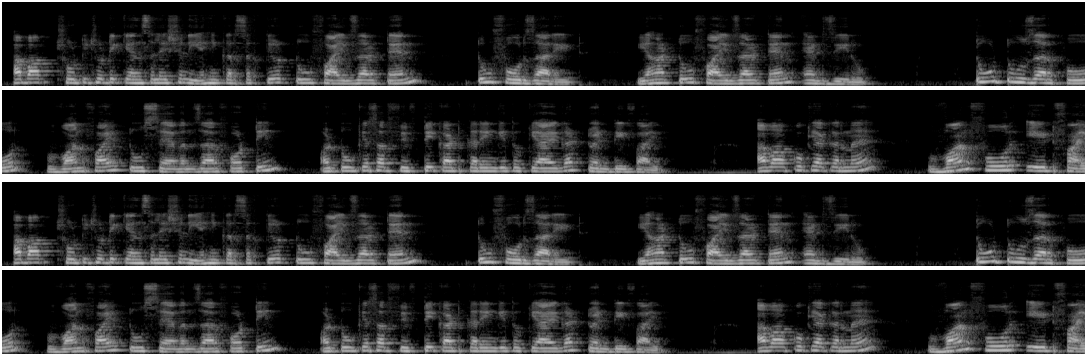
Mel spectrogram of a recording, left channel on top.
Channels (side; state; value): both; identical; correlation 1.00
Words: अब आप छोटी छोटी कैंसिलेशन यहीं कर सकते हो। 2 5s are 10, 2 4s are 8, यहां 2 5s are 10 and 0, 2 2s are 4, 1 5, 2 7s are 14 और 2 के साथ 50 कट करेंगे तो क्या आएगा 25। अब आपको क्या करना है,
